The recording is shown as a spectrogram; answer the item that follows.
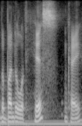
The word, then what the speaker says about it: His: called the bundle of His okay so you pronounce it his like a snake his um and this is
